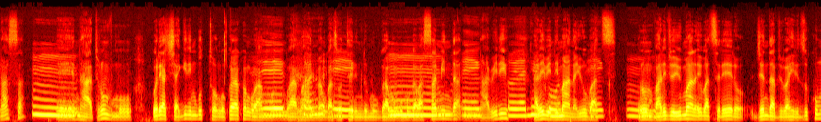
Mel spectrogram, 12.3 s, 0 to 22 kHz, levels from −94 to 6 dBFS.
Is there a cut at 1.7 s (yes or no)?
yes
